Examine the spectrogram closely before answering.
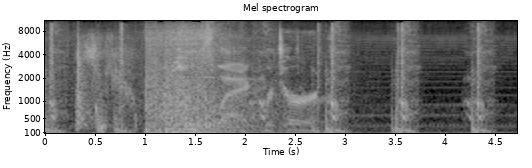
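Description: An electric beam weapon buzzes and crackles.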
